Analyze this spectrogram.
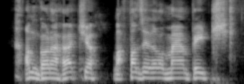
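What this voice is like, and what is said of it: Imitates a comedy character's voice. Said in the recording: “I didn't get it when the admittedly funny Noel Fielding did it. I really don't get it when you do it.”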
